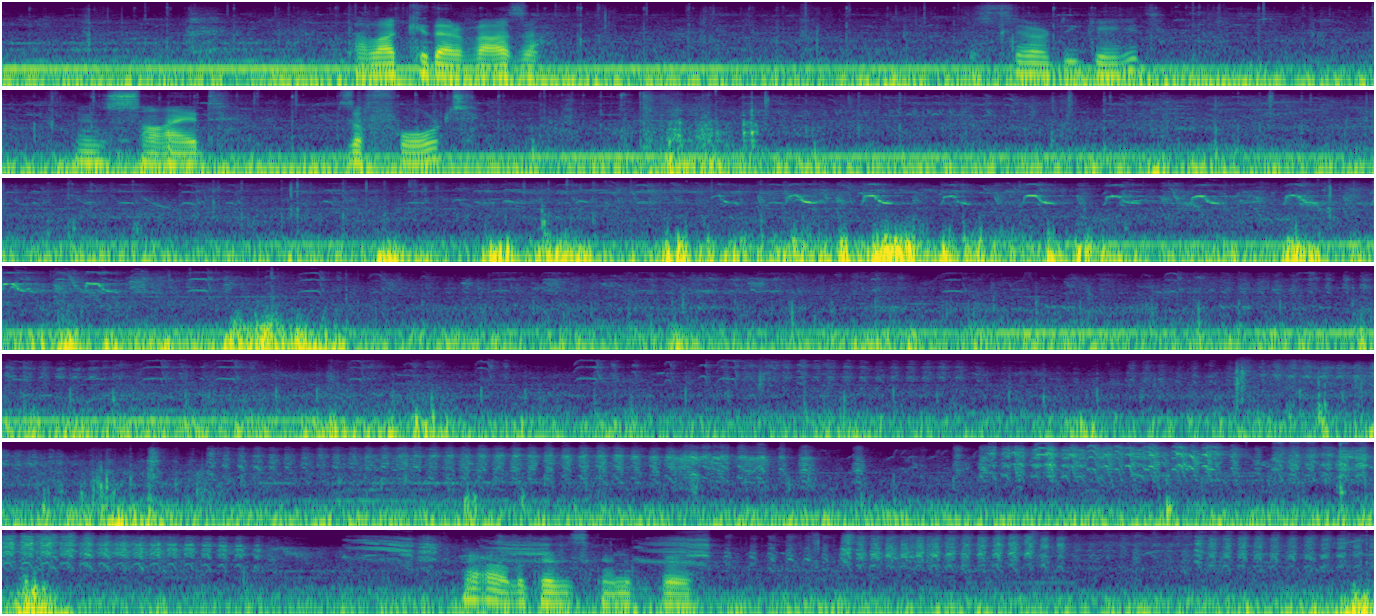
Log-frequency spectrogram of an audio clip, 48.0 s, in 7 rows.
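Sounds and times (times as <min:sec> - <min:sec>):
bird chirping: 0:00.0 - 0:48.0
steady low hum: 0:00.0 - 0:48.0.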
